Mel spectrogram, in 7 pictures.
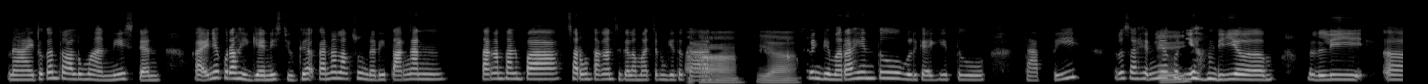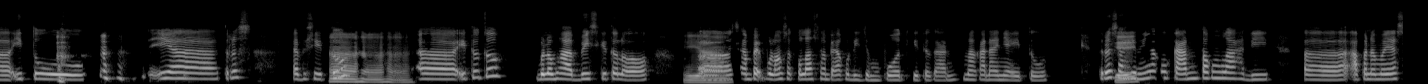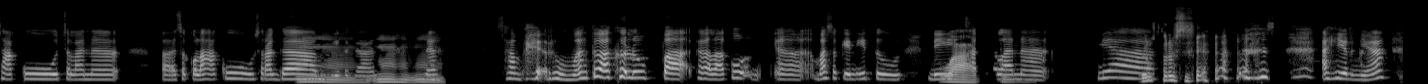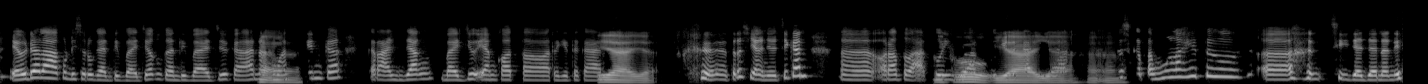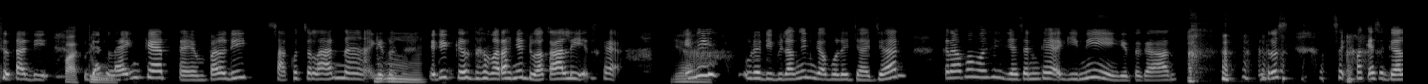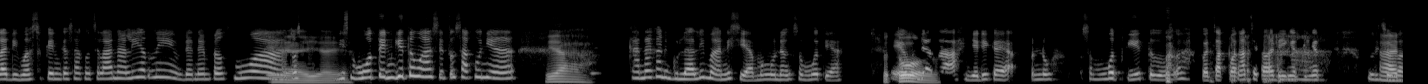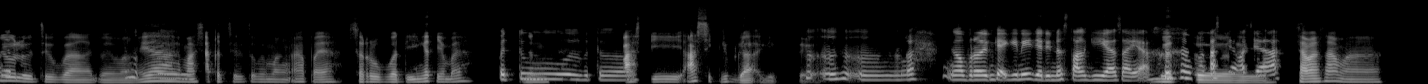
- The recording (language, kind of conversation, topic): Indonesian, unstructured, Apa makanan favorit semasa kecil yang masih kamu ingat?
- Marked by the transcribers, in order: chuckle; other background noise; laugh; laugh; chuckle; chuckle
